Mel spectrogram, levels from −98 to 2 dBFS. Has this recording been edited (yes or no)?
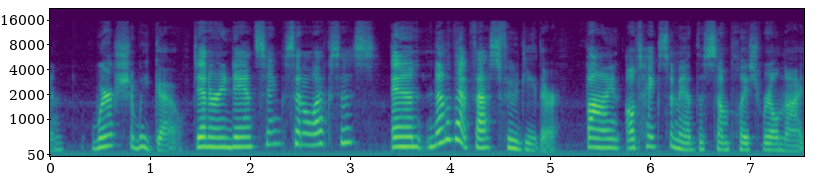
yes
